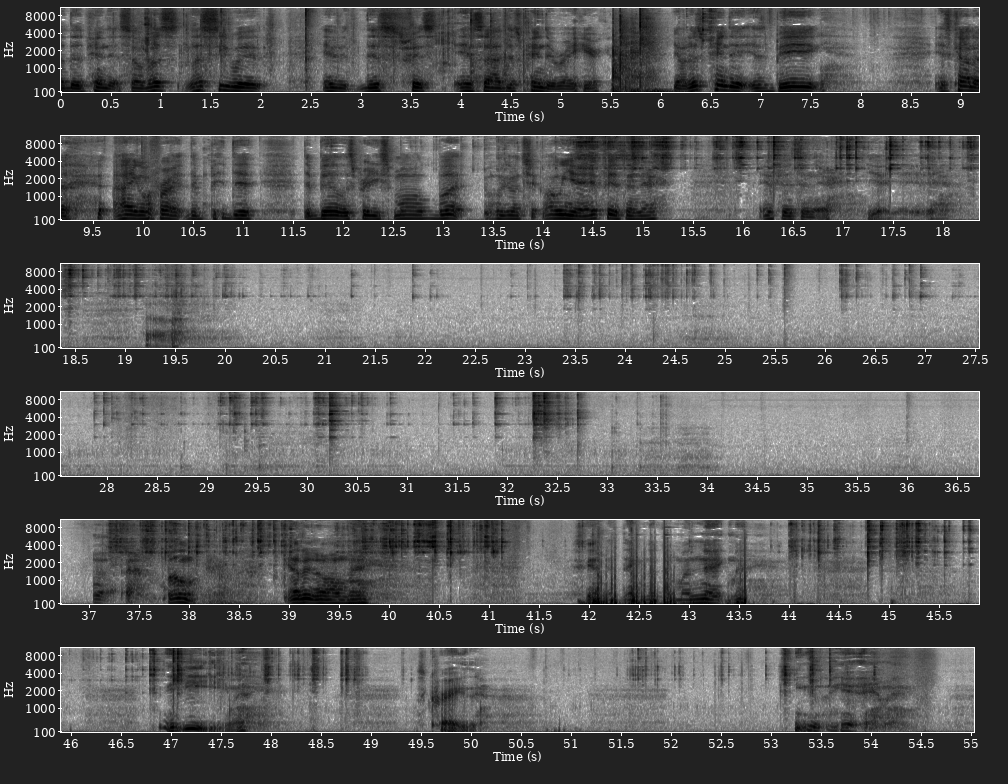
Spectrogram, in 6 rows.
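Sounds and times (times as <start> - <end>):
metal chain links clinking: 0.0 - 9.4, 11.8 - 22.2, 22.8 - 32.9, 37.1 - 55.0.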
